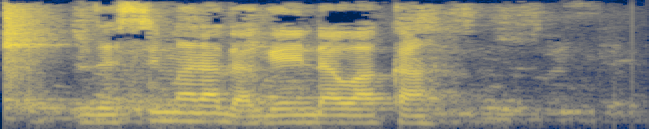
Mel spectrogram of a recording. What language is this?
Ganda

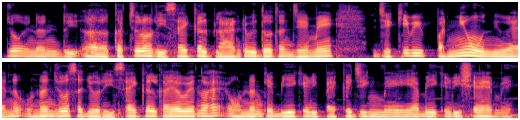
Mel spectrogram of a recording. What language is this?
Sindhi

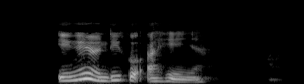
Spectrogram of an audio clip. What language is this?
Luo (Kenya and Tanzania)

